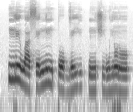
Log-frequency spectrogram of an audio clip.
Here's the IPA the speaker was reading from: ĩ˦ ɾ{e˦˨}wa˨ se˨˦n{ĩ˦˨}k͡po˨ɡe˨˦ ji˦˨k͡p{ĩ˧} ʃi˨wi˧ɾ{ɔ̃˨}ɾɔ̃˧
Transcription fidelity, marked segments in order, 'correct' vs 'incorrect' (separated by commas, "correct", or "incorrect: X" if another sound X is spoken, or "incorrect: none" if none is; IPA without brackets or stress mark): correct, correct, correct, correct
